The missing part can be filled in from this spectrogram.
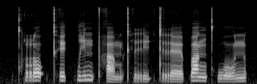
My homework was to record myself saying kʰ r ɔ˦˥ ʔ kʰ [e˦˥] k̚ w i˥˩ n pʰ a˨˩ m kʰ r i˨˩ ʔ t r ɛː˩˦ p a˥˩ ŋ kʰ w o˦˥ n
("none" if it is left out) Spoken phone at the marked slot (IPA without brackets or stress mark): e˦˥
